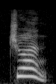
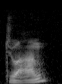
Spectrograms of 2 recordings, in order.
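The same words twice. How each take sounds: First: 转 with a falling fourth tone. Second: ジュアン in a low, dipping third tone. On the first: 四声で発音する場合は. (转を四声で、高から低へ下げて) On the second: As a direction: let ジュアン dip low, then rise. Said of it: "三声でジュアンと発音する場合は". (ジュアンを三声で、低く抑えて) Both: Shown as a demonstration.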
